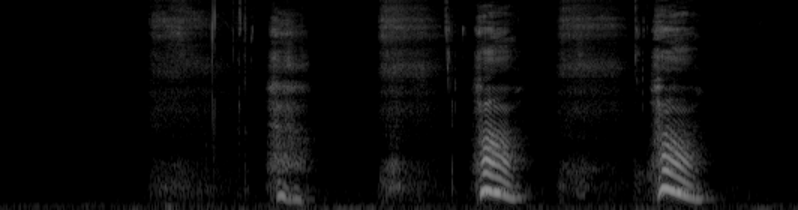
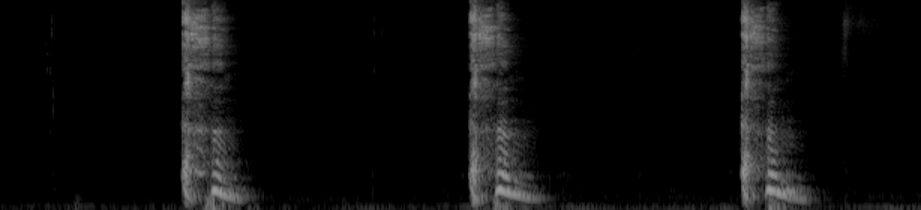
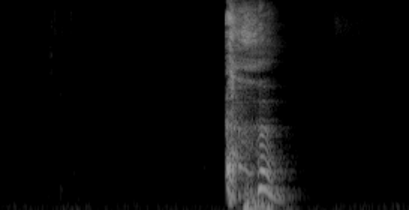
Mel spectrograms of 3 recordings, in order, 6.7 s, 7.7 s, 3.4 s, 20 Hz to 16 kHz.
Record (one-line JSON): {"exhalation_length": "6.7 s", "exhalation_amplitude": 1262, "exhalation_signal_mean_std_ratio": 0.36, "three_cough_length": "7.7 s", "three_cough_amplitude": 5931, "three_cough_signal_mean_std_ratio": 0.33, "cough_length": "3.4 s", "cough_amplitude": 6803, "cough_signal_mean_std_ratio": 0.26, "survey_phase": "alpha (2021-03-01 to 2021-08-12)", "age": "45-64", "gender": "Female", "wearing_mask": "No", "symptom_none": true, "smoker_status": "Never smoked", "respiratory_condition_asthma": false, "respiratory_condition_other": false, "recruitment_source": "REACT", "submission_delay": "2 days", "covid_test_result": "Negative", "covid_test_method": "RT-qPCR"}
